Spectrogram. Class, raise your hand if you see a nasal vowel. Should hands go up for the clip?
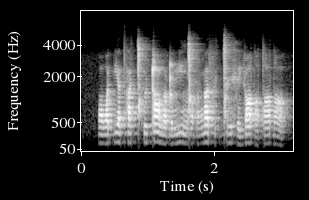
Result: no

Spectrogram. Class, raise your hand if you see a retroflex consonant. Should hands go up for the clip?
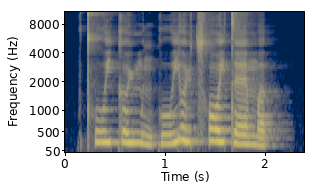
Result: no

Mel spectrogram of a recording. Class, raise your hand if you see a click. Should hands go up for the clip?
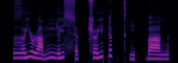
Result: no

